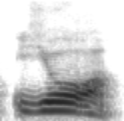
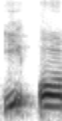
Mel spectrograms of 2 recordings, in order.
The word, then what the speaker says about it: yo: я в іспанській мові вони кажуть йо ми бачили оцю літеру і вона читається як і але коли в ці Вона може звучати як й не іо ми кажемо А Йо йо Так в українській мові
